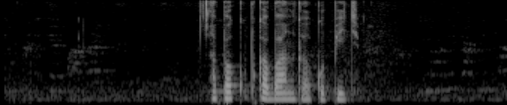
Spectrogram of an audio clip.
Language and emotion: Russian, neutral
